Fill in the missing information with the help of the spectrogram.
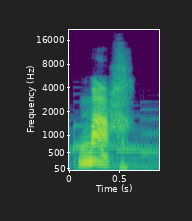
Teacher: Outra forma, retroflexa, ainda mais posterior.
